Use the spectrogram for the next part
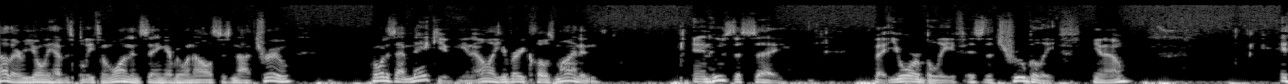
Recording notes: Today the nerds go live on podbean! Take a few calls live on the air. The quality was a little off, as podbean live is still an in progress, yet cool concept.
